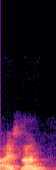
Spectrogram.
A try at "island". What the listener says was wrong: if you say Iceland that's the name of a country sorry Iceland is the name of a country island to make sure that it's really clear right has no initial S it's it's silent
